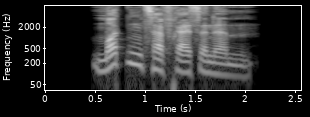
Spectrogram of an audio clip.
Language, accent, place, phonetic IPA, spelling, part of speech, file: German, Germany, Berlin, [ˈmɔtn̩t͡sɛɐ̯ˌfʁɛsənəm], mottenzerfressenem, adjective, De-mottenzerfressenem.ogg
- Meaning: strong dative masculine/neuter singular of mottenzerfressen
